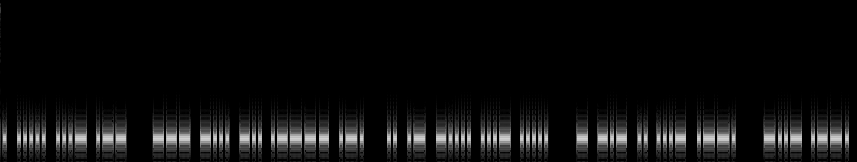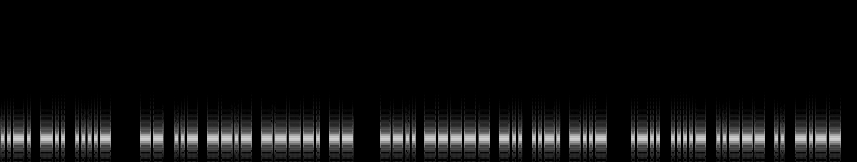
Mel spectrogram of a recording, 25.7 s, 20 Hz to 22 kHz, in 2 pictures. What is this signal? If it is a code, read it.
Morse code, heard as a keyed tone, hand-sent with a bug key, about 26 wpm, 610 Hz. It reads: … OBD1R IA6V5 TKIVP XPFD4 MUQ9M Z0DFX L42IY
